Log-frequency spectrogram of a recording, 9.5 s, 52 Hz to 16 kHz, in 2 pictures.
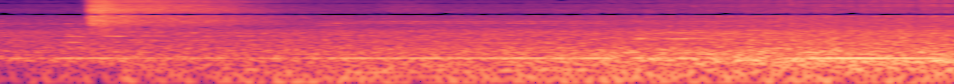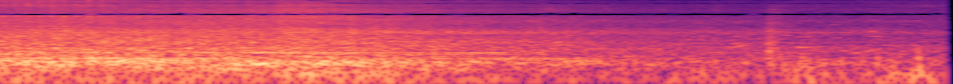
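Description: A WAP-5 electric locomotive and its passenger coaches passing close by on the next track: a rumble of wheels on rail with a steady hum, swelling to its loudest about four to six seconds in, then easing. A sudden hiss comes about half a second in, as the locomotive goes by.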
